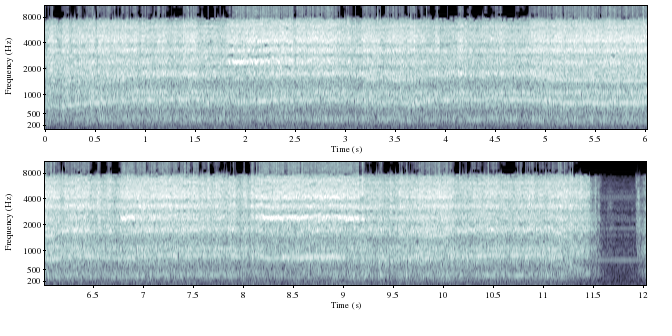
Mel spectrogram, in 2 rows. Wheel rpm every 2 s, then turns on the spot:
210, 220, 220, 230, 210, 150.
none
